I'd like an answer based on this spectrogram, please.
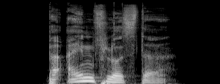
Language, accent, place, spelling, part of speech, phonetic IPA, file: German, Germany, Berlin, beeinflusste, adjective / verb, [bəˈʔaɪ̯nˌflʊstə], De-beeinflusste.ogg
- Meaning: inflection of beeinflusst: 1. strong/mixed nominative/accusative feminine singular 2. strong nominative/accusative plural 3. weak nominative all-gender singular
